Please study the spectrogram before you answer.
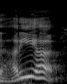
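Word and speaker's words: हरिः: जैसे हरि को शब्द जो लिखा हुआ है, आप इसे हरि नहीं बोलोगे, हरिह।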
